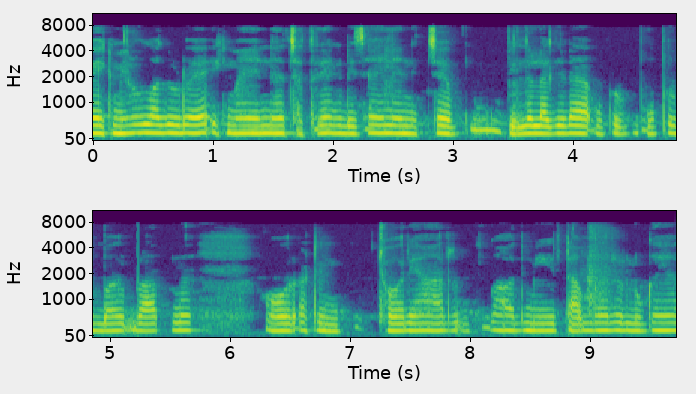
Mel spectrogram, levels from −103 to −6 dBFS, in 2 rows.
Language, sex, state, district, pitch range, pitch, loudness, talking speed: Marwari, female, Rajasthan, Nagaur, 185-200 Hz, 195 Hz, -16 LUFS, 150 wpm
